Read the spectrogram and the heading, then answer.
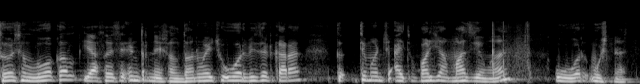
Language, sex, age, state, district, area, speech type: Kashmiri, male, 45-60, Jammu and Kashmir, Srinagar, urban, spontaneous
